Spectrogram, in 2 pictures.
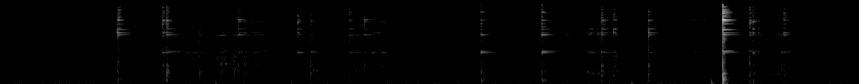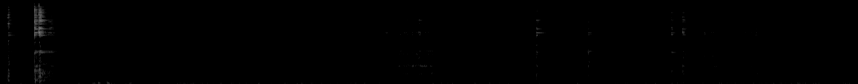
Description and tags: A teaspoon tapping and stirring a china mug
A simple teaspoon and mug sound. Recorded with Zoom H6n and Rhode NTG2
stir, foley, coffee, spoon, mug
